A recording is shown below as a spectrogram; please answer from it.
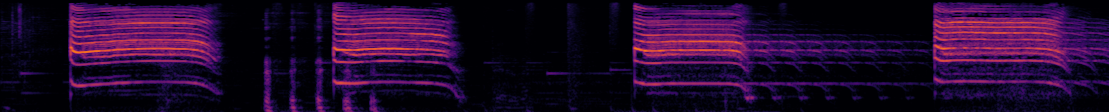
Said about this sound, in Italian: La marmotta fa un verso strano, la marmotta. Lo sai come fa? No. Te lo giuro. Allora, marmotta. Fischia. Così.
